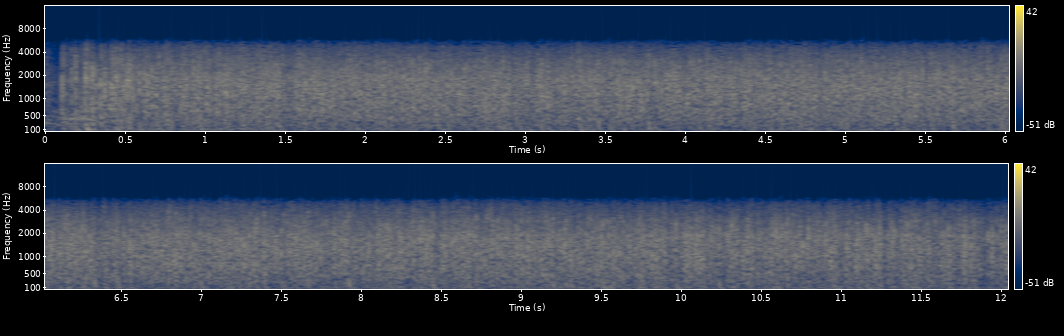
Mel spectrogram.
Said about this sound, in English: I didn't mind the applause he got on his entrance.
